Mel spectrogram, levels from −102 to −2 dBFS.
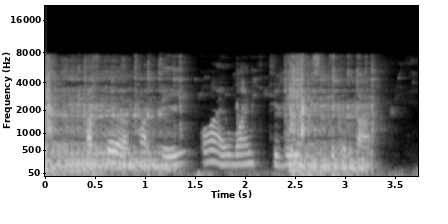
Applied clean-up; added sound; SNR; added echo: classical method log-MMSE.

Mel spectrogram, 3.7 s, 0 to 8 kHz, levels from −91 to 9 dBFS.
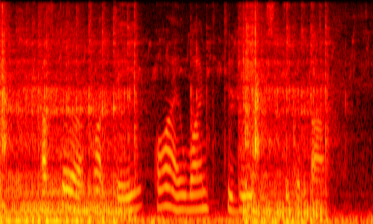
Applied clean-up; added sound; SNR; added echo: none; Engine; -5 dB; none.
